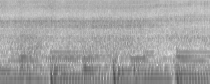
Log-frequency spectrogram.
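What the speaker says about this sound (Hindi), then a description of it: "अब हम गरम तवे पे इसको रख के अच्छे से क्रिस्पी कर लेते हैं।" A buttered veg sandwich sizzles steadily on a hot griddle, a continuous loud frying hiss broken by a few soft scraping or shifting sounds as it cooks.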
